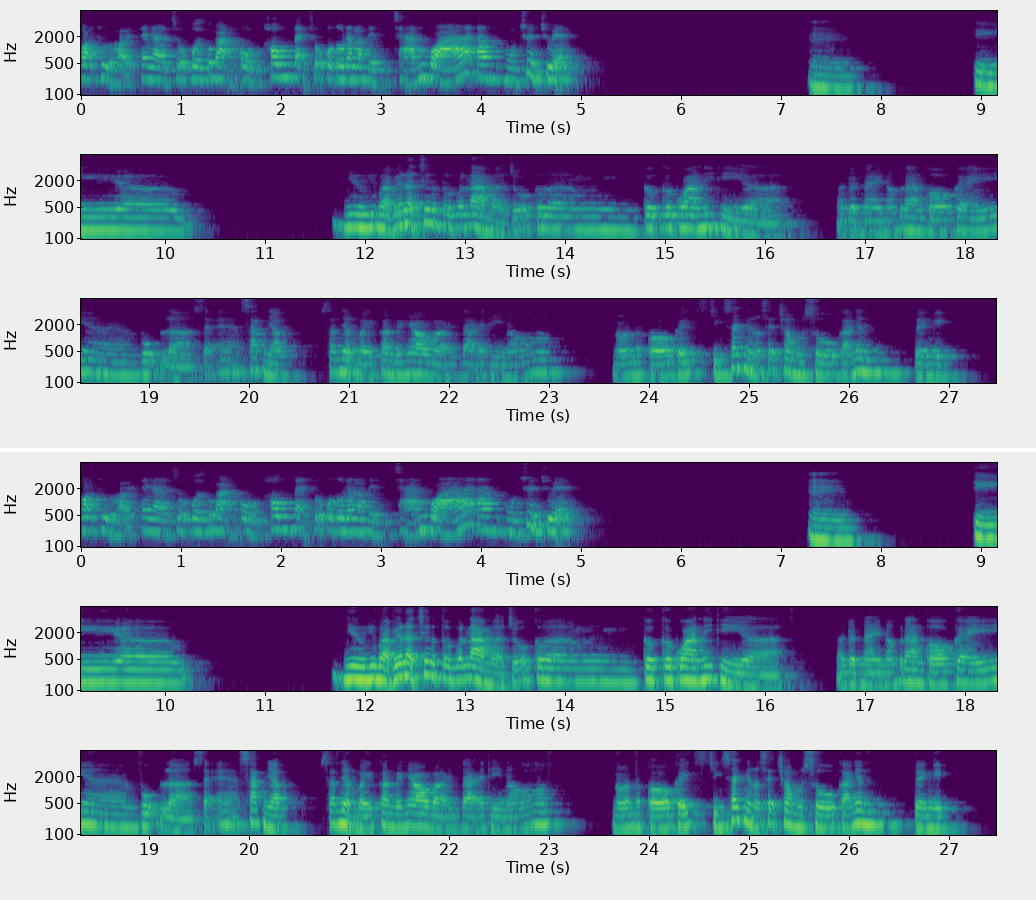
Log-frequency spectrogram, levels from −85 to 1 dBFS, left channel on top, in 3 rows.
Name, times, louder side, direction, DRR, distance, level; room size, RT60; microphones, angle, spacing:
voice 1, 0.0-5.0, left 4 dB, 55° left, 0.6 m, -29 dB
voice 2, 7.3-7.8 8.9-10.3 11.7-16.3 16.7-20.4 20.8-23.1 23.6-26.9, right 5 dB, 65° right, 0.4 m, -27 dB
5.9 x 2.1 x 2.3 m
head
